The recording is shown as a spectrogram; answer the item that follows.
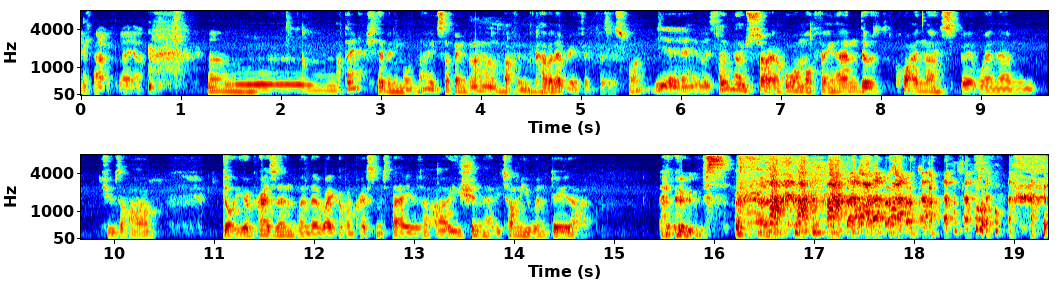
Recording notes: Apologies for the quality of the recording across these 3 episodes. The laptop had switched mic inputs.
